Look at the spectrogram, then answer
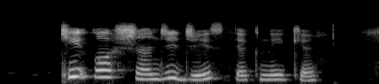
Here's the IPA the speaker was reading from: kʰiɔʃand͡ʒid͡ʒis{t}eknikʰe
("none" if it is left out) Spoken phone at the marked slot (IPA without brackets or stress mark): t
